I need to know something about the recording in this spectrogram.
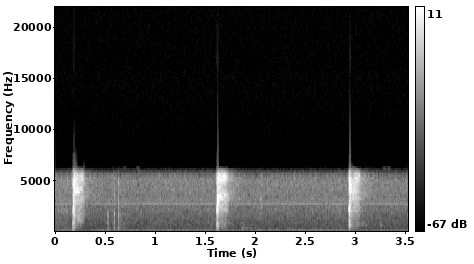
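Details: Charlie the cat gives a purring-induced sneeze: three sharp, hissy sneezes about a second and a half apart over a faint, continuous low purr in a quiet room.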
